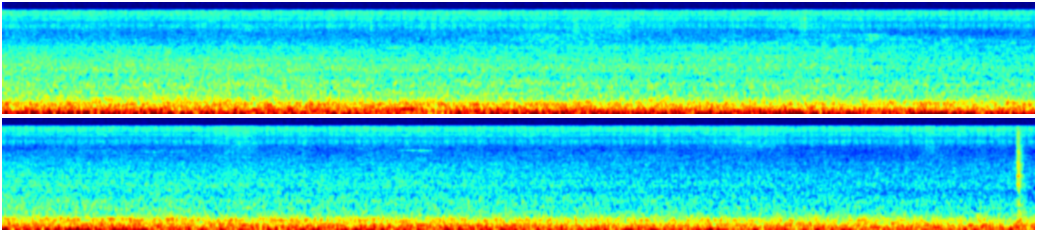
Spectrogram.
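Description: Steady low rumble of a car's engine and tyres heard inside the cabin while driving in moving highway traffic.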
